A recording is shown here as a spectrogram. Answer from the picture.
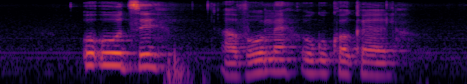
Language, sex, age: Zulu, male, 20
